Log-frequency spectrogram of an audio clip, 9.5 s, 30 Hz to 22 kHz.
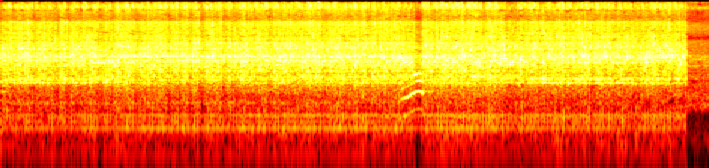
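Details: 2004 Kia Sorento with a hard-starting problem: steady, even idle with a smooth, unbroken engine note and no misses or knocks; engine starts and settles fine.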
